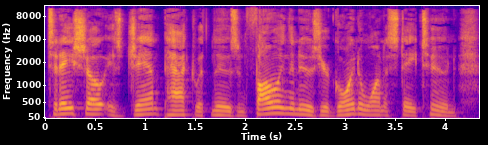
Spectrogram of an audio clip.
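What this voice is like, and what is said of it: Strained, worn-out voice. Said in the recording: “my voice is a little bit shot”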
